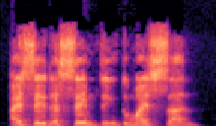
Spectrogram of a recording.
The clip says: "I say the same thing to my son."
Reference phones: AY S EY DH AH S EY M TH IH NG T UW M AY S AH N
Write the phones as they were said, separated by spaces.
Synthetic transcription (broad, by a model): AY S EY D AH S EY M T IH NG T UW M AY S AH N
